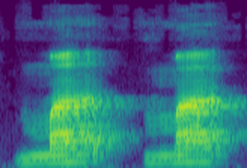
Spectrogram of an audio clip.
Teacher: 2 పెదవులు కలిస్తే తప్ప మకారము పలకదు.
